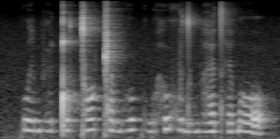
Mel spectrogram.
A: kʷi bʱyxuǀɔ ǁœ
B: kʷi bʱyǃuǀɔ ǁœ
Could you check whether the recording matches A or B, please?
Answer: B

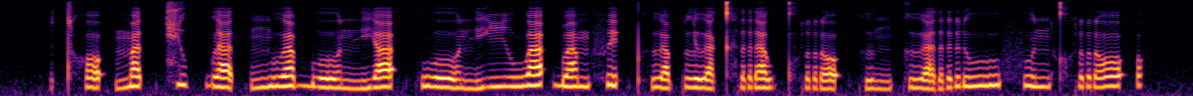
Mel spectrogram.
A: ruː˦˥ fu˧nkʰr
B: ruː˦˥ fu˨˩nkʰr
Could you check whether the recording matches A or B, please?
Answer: A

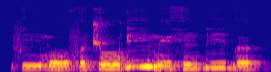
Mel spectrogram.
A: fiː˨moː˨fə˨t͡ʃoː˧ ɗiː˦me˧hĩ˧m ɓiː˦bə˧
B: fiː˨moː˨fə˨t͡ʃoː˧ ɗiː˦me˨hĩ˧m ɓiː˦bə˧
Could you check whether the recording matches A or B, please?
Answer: B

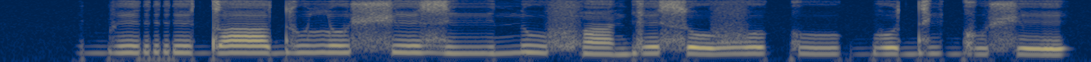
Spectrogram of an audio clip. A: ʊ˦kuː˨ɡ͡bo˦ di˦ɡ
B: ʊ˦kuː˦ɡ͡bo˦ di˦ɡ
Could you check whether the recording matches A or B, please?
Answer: A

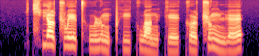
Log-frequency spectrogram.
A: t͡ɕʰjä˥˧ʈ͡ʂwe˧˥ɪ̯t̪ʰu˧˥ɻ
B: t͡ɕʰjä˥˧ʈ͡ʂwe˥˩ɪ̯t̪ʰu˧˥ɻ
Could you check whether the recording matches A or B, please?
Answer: B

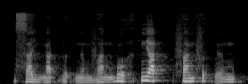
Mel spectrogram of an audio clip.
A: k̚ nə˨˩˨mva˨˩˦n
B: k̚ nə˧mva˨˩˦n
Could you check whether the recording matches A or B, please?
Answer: A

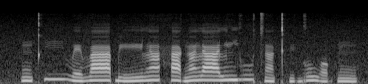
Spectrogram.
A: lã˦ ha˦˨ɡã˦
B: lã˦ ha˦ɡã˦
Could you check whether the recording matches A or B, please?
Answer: A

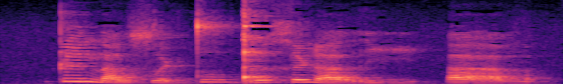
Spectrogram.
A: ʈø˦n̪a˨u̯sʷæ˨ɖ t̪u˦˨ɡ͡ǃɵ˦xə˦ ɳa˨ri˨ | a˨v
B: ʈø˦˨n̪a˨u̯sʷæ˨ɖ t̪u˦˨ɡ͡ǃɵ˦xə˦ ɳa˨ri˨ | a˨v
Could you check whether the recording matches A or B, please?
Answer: A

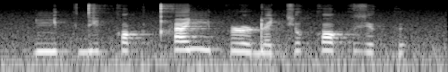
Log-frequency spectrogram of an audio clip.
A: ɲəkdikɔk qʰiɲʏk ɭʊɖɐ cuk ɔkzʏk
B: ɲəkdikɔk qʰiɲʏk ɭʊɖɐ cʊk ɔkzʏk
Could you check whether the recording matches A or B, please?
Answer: B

